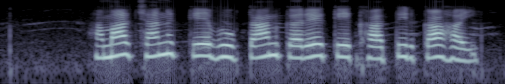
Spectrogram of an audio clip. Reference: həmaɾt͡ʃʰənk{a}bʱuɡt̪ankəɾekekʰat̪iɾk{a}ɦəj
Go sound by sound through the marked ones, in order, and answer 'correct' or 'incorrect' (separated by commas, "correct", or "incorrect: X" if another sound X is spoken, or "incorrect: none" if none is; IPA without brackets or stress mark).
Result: incorrect: e, correct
